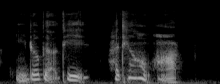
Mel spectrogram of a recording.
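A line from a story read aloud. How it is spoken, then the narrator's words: Low voice, slight smile. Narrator (Chinese): 苏哲则微微一笑，低声道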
